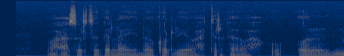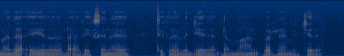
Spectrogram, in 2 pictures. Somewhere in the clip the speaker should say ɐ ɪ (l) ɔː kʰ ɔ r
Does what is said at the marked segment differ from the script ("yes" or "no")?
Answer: no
